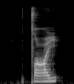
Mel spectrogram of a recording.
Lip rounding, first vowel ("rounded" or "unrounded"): unrounded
